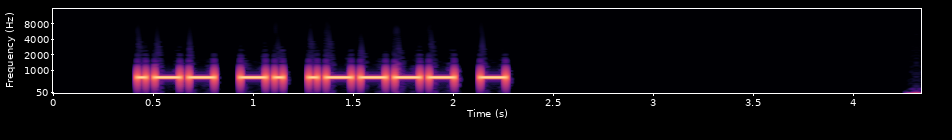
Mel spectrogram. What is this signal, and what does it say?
Morse code, heard as a keyed tone, about 27 wpm, 700 Hz. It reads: WN1T
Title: USA Call Signs - 4 Characters - Repeated 3x - 28wpm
